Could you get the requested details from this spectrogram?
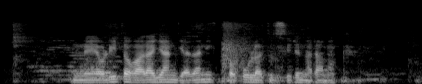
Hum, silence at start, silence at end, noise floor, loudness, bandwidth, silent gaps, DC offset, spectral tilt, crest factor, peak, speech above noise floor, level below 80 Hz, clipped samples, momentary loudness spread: none; 0.15 s; 0.05 s; -49 dBFS; -25 LUFS; 8 kHz; none; under 0.1%; -6.5 dB/octave; 20 dB; -6 dBFS; 24 dB; -52 dBFS; under 0.1%; 23 LU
